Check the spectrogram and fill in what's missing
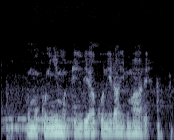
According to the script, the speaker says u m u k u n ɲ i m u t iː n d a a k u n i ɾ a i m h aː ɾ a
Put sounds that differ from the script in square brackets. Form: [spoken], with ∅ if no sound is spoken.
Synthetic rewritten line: u m u k u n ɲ i m u t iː n d [i] a k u n i ɾ a i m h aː ɾ [e]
